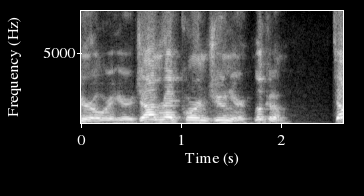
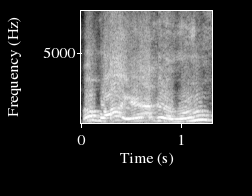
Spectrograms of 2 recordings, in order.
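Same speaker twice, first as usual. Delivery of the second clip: very high, loud, sudden outburst; 10 semitones higher, 6 dB louder than usual. Mocking a bystander who interjects during an argument: imitating Jason interjecting. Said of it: "listen to Jason interjecting".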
